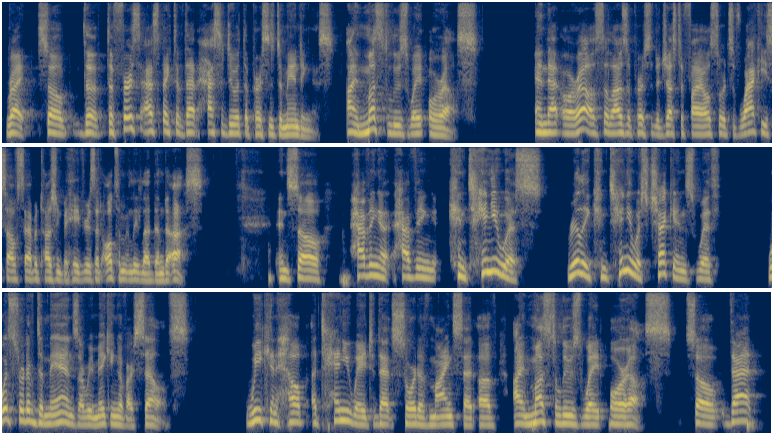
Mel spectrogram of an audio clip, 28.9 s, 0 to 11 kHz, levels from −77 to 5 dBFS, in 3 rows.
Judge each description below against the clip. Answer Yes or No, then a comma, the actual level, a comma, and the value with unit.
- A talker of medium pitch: Yes, medium, 155 Hz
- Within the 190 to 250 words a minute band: No, average, 160 wpm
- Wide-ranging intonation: No, average, 4.1 semitones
